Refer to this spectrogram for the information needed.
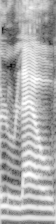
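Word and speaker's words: Luleå: że się tak specyficznie wymawia Huelefteo, Luleo, Meo, Piteo. To jest takie A z kółeczkiem na górze i ono właśnie tak się wymawia O.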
